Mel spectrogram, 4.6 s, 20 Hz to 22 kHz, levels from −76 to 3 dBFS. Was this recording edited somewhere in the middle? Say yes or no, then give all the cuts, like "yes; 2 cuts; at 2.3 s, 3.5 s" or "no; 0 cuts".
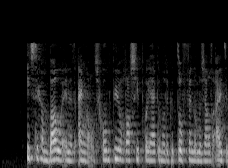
yes; 1 cut; at 2.4 s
